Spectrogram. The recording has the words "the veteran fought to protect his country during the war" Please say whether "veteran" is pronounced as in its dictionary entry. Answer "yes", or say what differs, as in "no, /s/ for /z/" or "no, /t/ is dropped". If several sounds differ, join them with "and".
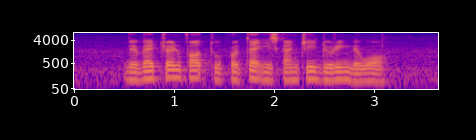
yes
